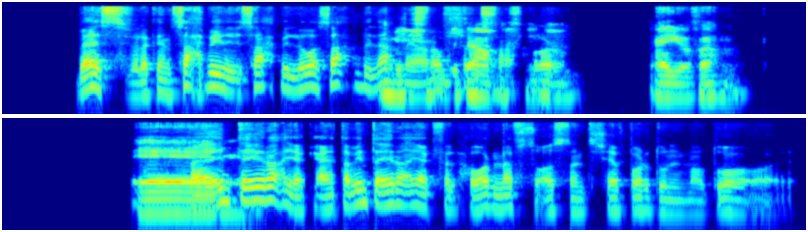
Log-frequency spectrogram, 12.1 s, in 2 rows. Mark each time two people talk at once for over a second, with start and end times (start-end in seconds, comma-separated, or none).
2.8-4.2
